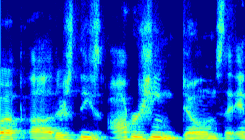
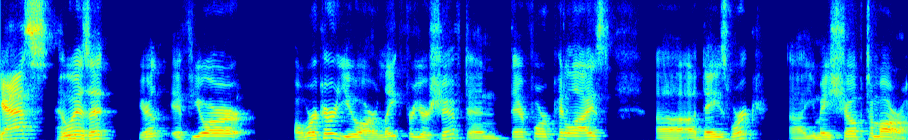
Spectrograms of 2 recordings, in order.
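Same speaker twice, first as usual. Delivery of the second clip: high, tinny, slightly distorted, echoing speaker voice; 5 semitones higher than usual. Narrating a game, the speaker voices motionless figures addressing the players: slightly distorted, tinny voice. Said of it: "slightly distorted, tinny voice emanates".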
